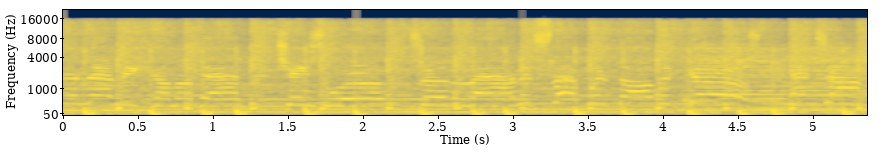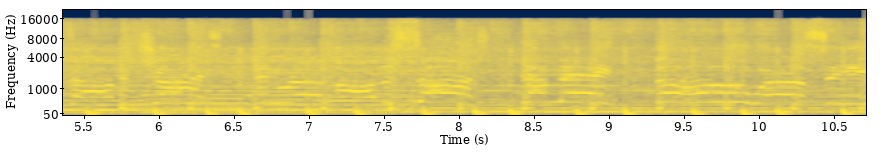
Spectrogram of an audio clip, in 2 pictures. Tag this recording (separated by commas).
Music, Rock and roll, Progressive rock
